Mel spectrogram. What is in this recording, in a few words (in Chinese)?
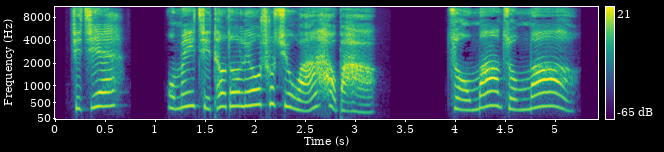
萝莉音古风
